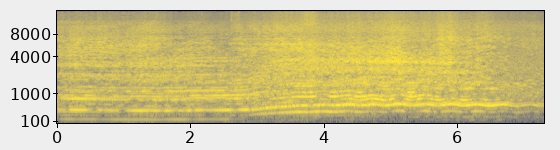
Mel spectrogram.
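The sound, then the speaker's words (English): A four-wheel drive pickup truck engine roars as it pulls a sled at a truck-pulling competition. The loud, steady drone climbs in pitch partway through, then stays high with a wavering, straining tone to the end. “Get the sled moving as fast as you can without bouncing. And that's a challenge in a four-wheel drive pickup.”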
